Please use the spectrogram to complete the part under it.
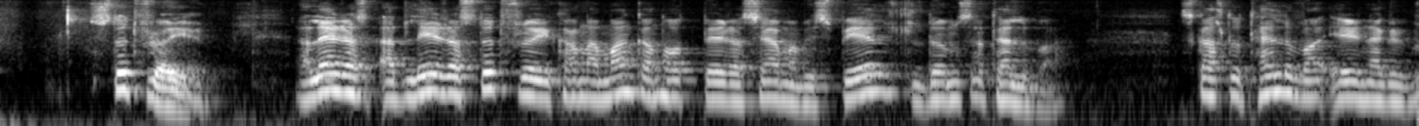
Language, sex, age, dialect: Faroese, male, 61+, Suðuroy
